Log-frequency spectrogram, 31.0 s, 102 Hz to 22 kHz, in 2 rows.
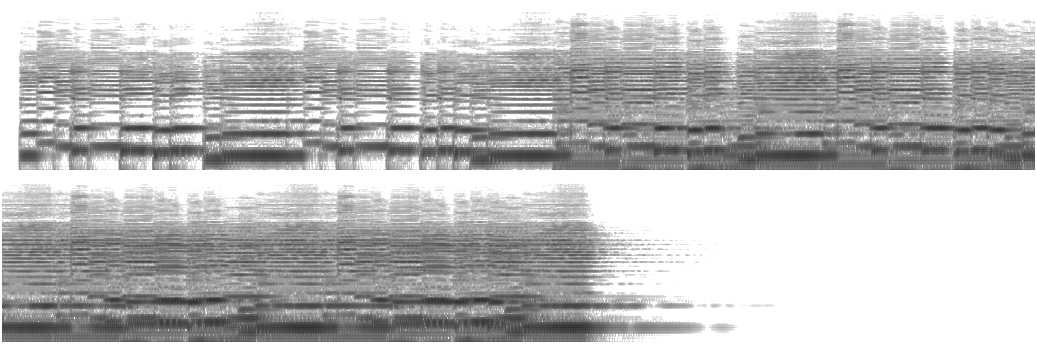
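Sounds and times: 
cello strings: 0.3s - 26.1s.

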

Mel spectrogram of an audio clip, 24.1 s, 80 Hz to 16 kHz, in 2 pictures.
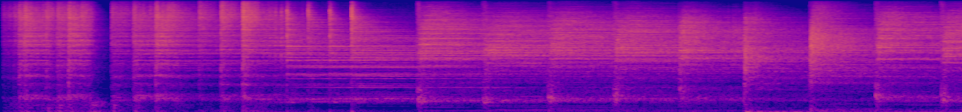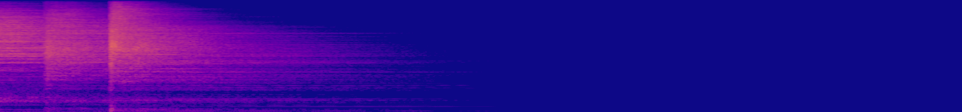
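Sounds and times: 
cymbals: 0.0s - 16.7s.

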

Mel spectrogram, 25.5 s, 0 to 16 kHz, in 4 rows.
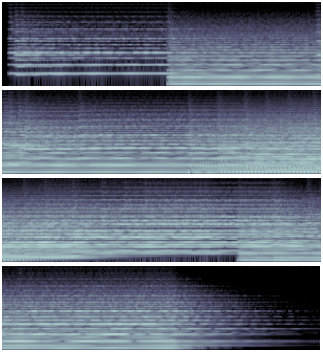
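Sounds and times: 
church organ: 0.2s - 24.8s.

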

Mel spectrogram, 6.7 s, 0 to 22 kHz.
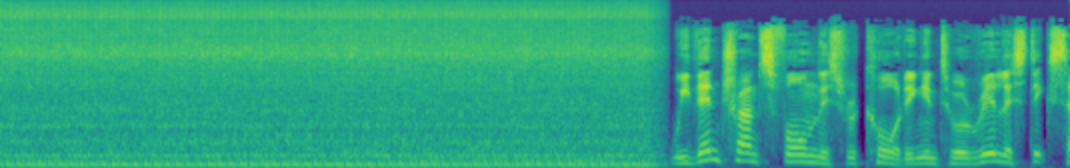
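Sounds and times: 
stationary propeller plane engine idling: 0.0s - 4.2s
speech: 4.2s - 6.6s.

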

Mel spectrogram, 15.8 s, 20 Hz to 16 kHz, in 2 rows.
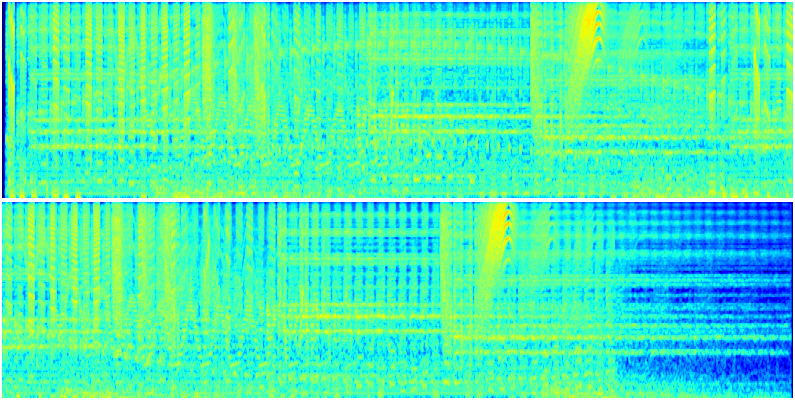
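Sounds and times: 
game music: 0.0s - 15.0s.

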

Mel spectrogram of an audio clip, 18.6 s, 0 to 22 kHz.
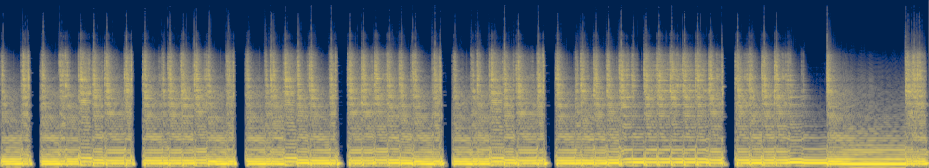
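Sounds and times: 
bass rock music: 0.0s - 18.5s.

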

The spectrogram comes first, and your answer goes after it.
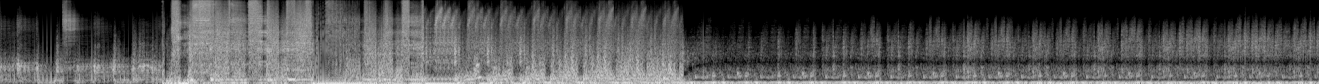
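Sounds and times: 
drum loop: 0.2s - 13.0s.

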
